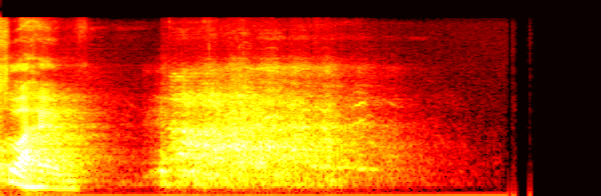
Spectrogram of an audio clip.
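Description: An elderly man laughs heartily into a microphone.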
